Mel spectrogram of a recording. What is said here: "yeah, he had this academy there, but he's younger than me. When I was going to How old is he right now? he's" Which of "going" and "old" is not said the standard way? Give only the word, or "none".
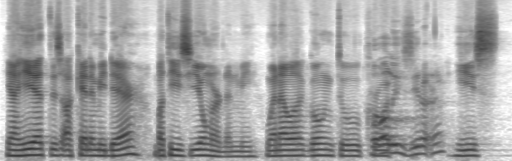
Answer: old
